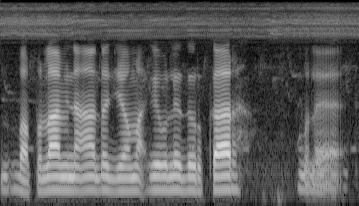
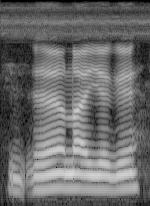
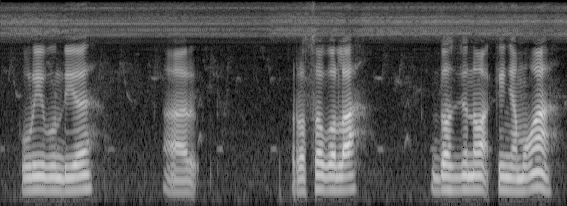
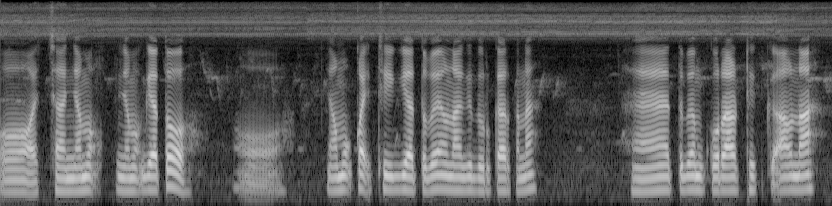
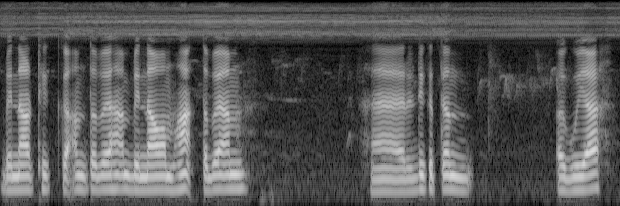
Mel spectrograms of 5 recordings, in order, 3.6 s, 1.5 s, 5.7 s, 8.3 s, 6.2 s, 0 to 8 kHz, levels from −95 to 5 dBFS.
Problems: none marked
